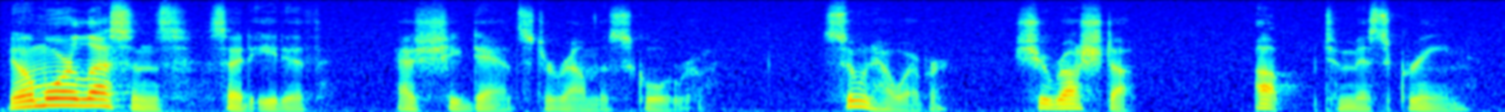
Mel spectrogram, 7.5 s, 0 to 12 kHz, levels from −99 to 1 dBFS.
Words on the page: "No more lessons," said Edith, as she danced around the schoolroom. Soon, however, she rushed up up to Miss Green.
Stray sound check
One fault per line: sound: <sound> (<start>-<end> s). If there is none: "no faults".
no faults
